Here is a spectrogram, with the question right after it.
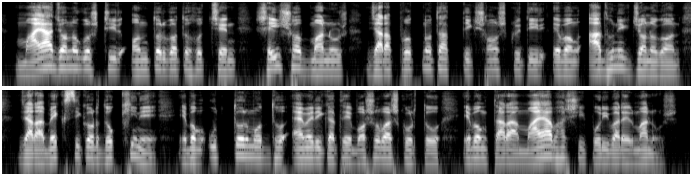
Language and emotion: Bengali, neutral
